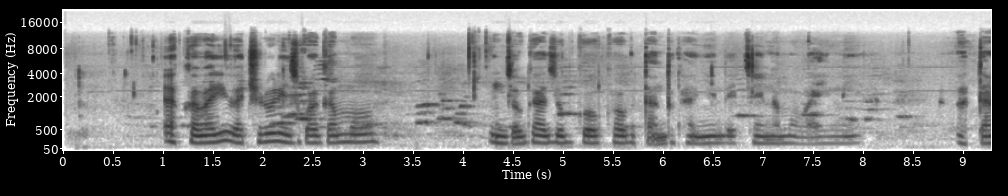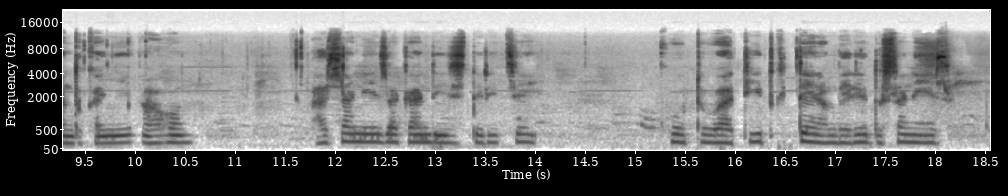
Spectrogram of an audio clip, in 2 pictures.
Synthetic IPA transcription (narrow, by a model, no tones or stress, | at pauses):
akʰaβaɾiβat͡ʃuɾuɾizɡwaɡamo | inzo̞ɡazubɡo̞ːkʰo̞βutaːndukʰaɲe̞nde̞t͡se̞namawajini | ataːndukʰaɲe̞aɦo̞ | hasane̞ːzakaːndizite̞ɾe̞t͡se̞ | kʰutuβatitwi̥te̞ːɾambe̞ɾe̞dusane̞ːzḁ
